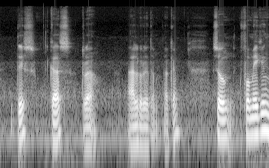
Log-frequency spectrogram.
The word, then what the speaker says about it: Dijkstra: we saw importance discussed algorithm and remember do pronounce it right this gas draw algorithm okay so for making this algorithm we'll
